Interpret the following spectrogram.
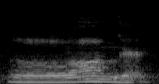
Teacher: instead of making the L stronger what we do is we make it longer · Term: long L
